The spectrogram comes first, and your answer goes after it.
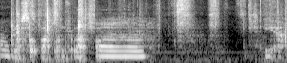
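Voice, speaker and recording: A soft-spoken woman is whispering at a moderate pace. Noticeable background noise is present. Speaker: budgeting vlogger. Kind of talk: casual vlog tutorial. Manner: soft, near-whispering.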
